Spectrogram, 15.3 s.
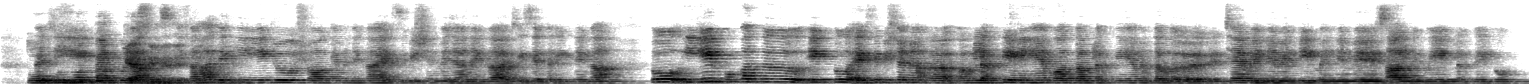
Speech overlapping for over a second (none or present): present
